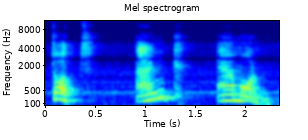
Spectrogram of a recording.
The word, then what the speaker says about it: Tutankhamun: Tutankhamun, you know what is the original name of Tutankhamun? Tot, the ibis-headed god. Ankh, the key of life. Ammon. So Tot, Ankh, Ammon.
